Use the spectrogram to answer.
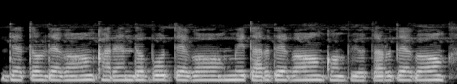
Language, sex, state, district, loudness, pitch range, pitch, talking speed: Chakma, female, Tripura, Dhalai, -15 LUFS, 200-205 Hz, 200 Hz, 130 wpm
